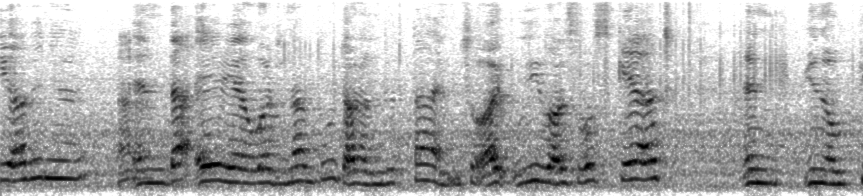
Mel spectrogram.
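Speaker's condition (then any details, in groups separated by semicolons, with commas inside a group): Cerebral palsy; whole body affected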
